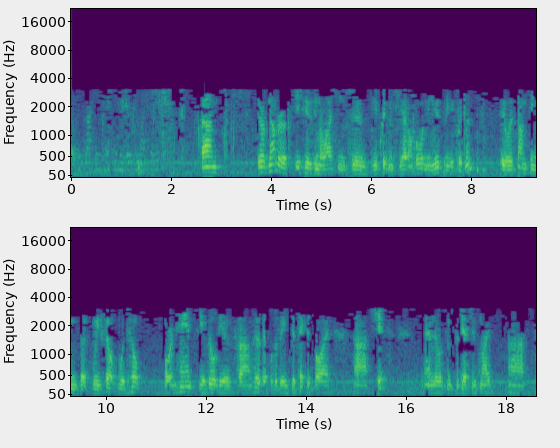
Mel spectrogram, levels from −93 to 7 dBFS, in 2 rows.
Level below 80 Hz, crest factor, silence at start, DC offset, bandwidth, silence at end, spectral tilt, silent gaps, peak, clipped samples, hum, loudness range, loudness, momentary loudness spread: -46 dBFS; 20 dB; 0 s; under 0.1%; 3.2 kHz; 0 s; -11 dB/octave; none; 0 dBFS; under 0.1%; none; 3 LU; -20 LUFS; 16 LU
